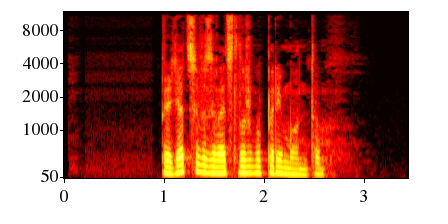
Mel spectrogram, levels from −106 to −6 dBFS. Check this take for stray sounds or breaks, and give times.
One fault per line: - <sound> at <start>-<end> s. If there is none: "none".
none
